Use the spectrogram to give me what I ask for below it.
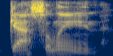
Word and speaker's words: gasoline: Next up is word gasoline. Right here. So instead of saying gasoline, okay, this is an unvoiced S.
